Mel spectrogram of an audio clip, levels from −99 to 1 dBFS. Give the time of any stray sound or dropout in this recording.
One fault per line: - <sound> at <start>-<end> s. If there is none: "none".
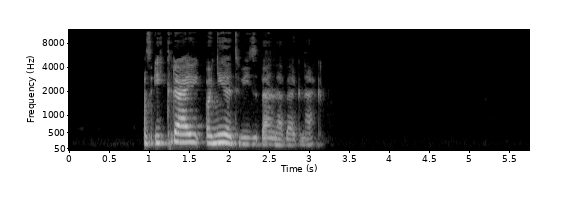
none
